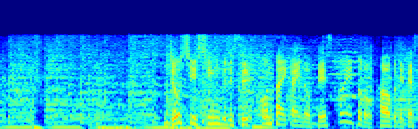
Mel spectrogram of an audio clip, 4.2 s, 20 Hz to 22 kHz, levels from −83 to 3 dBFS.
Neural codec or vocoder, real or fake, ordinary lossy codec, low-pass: none; real; Opus, 32 kbps; 7.2 kHz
